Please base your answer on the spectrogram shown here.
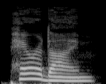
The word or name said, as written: paradigm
